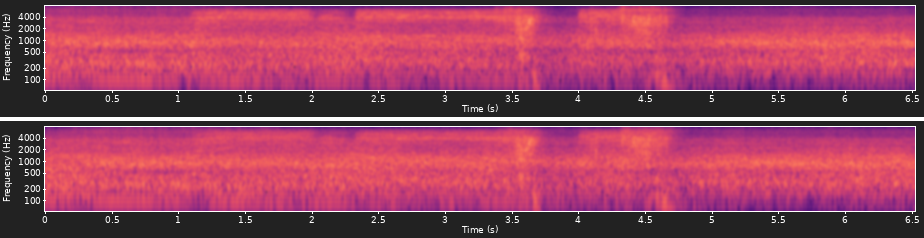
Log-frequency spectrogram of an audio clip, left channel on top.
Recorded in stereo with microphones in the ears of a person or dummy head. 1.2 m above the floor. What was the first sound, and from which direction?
A scream, 20° left (ahead or behind).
